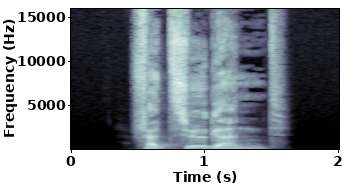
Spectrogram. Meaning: present participle of verzögern
- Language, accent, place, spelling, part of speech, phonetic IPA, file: German, Germany, Berlin, verzögernd, verb, [fɛɐ̯ˈt͡søːɡɐnt], De-verzögernd.ogg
